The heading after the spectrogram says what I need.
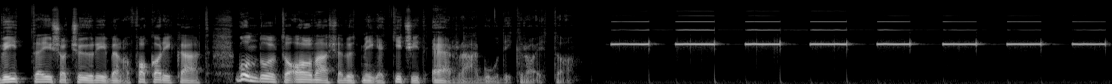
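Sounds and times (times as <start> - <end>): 
speech: 0.0 - 5.8
security alarm keypad beeping while arming: 6.1 - 11.1.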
